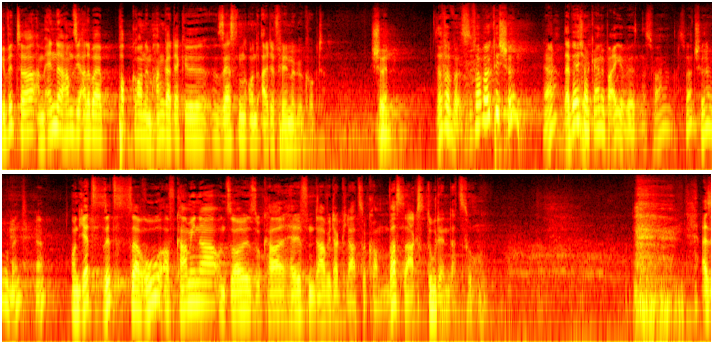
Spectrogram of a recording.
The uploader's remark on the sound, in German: Live von der Fedcon 29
